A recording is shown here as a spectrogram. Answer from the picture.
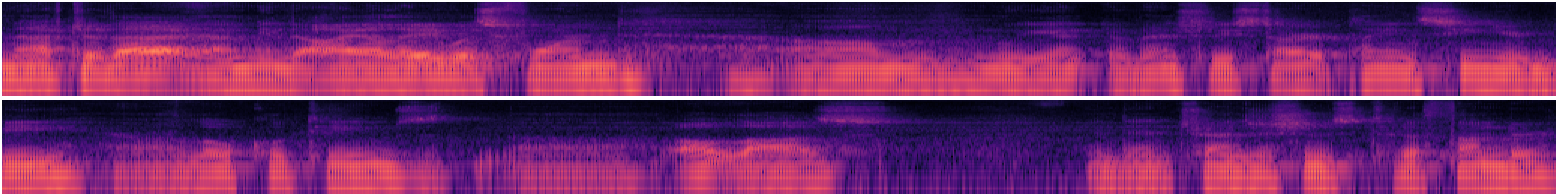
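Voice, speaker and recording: The speaker has an American accent and a dark, mellow tone. The pace is moderate, and the intonation fairly even. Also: man, fairly low pitch for a man. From Akwesasne, Mohawk territory on the Canada-US border. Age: 50s. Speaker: former lacrosse player. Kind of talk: interview. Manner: halting, many fillers.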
